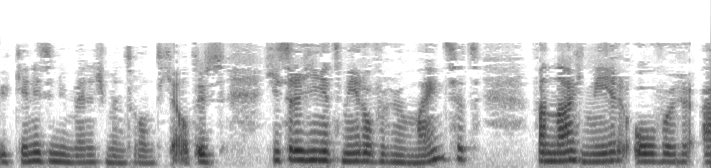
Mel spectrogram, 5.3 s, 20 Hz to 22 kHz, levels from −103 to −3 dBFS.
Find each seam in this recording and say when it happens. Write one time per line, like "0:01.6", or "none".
0:04.3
